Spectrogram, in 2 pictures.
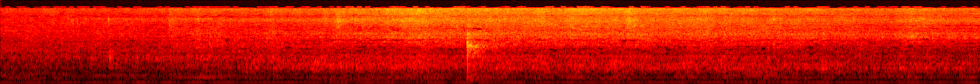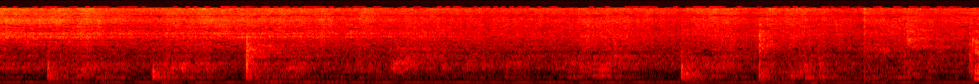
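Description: Ginger garlic paste stirred and fried in a pan, a soft steady sizzle with occasional scraping clicks of the spoon, fairly quiet and without talk.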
